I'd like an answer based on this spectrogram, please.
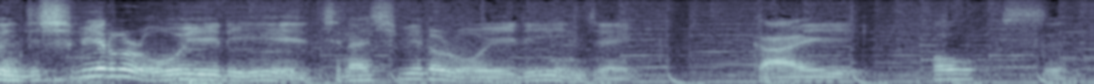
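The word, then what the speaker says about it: Guy Fawkes: 그리고 이제 지난 11월 5일이 이제 가이 폭스 이거 발음 잘해야 돼요. 폭스거든요.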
